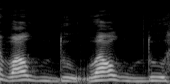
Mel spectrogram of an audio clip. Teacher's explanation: دو ہونٹ مکمل گول ہوں گے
